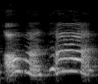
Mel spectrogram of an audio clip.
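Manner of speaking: put-on thrilled girlfriend urging him to keep singing; delighted. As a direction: gush with a laugh, begging him on. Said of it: "she was loving it".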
